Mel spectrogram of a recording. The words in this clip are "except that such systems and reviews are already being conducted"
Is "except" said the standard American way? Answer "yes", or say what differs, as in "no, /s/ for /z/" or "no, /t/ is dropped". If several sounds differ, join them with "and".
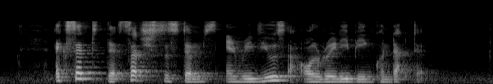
yes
